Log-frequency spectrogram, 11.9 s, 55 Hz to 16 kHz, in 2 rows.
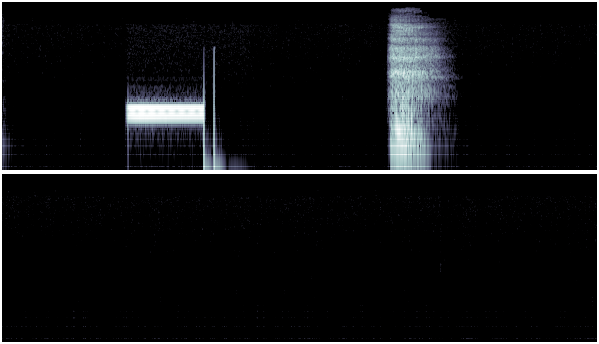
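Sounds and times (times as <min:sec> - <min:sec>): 
telephone dial tone during failed call: 0:01.3 - 0:02.1
person sighing loudly in exasperation: 0:03.9 - 0:04.4.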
